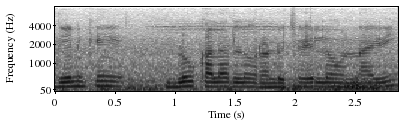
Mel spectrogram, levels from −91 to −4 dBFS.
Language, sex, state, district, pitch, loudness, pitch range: Telugu, male, Telangana, Mahabubabad, 155 Hz, -15 LUFS, 145-165 Hz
